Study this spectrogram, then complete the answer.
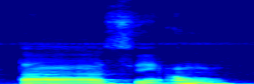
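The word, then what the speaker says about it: التاسعُ: 9 dalam bahasa Arab adalah tis'atun, tis'atu. Tis'atu. Tapi kalau menyatakan urutan maka bacanya adalah tasi'u.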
